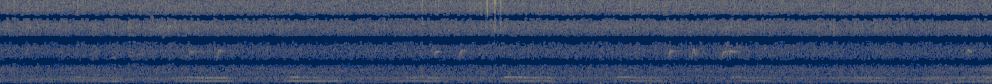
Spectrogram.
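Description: A faint bird call: a run of about a dozen short, low notes repeated roughly every half second to second, over steady background hiss.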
